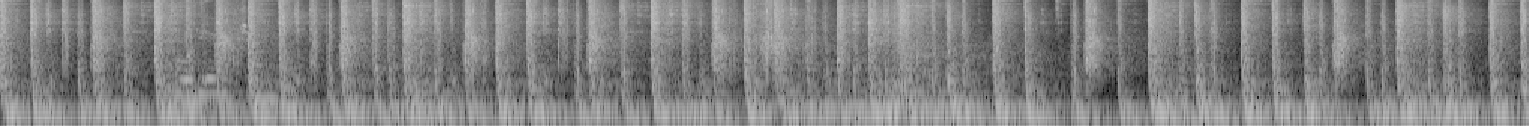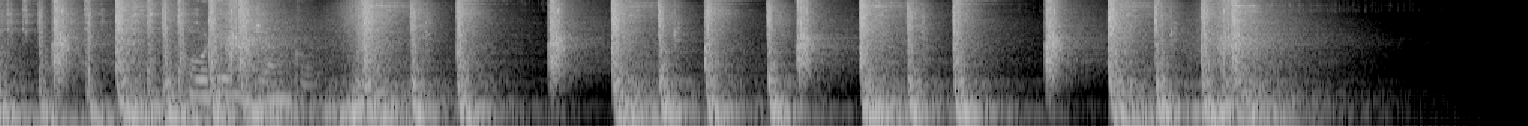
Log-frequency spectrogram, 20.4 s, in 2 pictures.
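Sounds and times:
energetic claps: 0:00.0 - 0:19.1
energetic percussion stomps: 0:00.0 - 0:19.3.

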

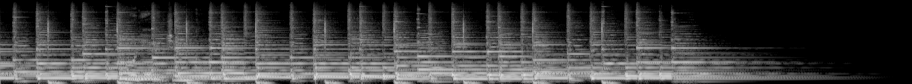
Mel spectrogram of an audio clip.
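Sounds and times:
funny carnival music: 0:00.1 - 0:06.8.

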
